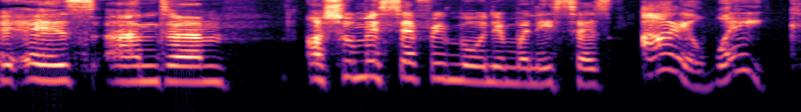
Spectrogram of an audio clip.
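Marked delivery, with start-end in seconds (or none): 3.2-4.0 tiny, high, squeaky little voice. Imitating what he says to her every morning, in a little squeaky voice. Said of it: "This little squeaky voice".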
